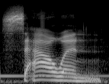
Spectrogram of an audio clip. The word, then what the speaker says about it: Samhain: Samhain. Thanks for pronouncing it properly.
